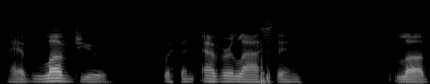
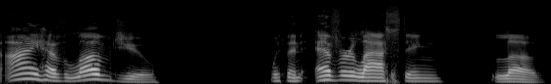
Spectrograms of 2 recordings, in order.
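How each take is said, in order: First: Softer, tender, fading to almost nothing; soft tender declaration. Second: Slow, tender, each word weighed; slow tender declaration. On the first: Pastor quoting God to the refusing exiles, hushed. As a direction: let it sink to a hush. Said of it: "God says". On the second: Pastor quoting God to the exiles, slow and tender. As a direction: say it slowly like a promise. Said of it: "He's saying". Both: Acted.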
